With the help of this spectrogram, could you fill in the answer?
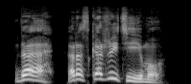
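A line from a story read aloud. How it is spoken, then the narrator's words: Shouting. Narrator (Russian): крикнула Шилка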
